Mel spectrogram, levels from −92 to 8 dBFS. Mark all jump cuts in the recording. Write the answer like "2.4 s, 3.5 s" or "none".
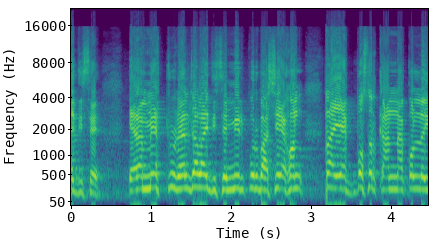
3.2 s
